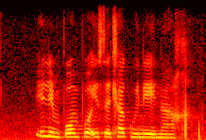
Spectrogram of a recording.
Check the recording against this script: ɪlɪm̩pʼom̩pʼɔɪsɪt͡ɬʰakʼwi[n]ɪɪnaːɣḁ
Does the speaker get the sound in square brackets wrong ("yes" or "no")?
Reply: no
